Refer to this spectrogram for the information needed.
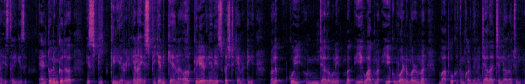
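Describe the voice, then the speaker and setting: Low, mellow-voiced male teacher. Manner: conversational, repeats 'है ना' and 'ठीक है'. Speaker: exam vocabulary teacher. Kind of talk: casual Hindi lesson.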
